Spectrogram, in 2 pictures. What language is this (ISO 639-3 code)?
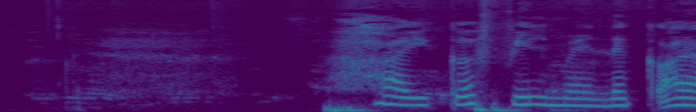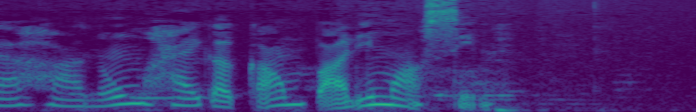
hye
